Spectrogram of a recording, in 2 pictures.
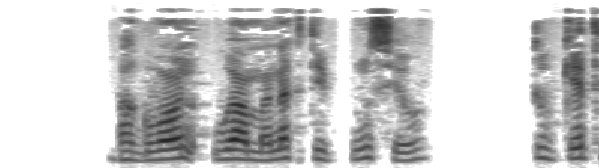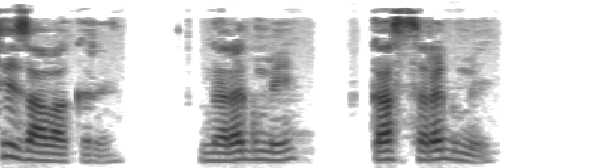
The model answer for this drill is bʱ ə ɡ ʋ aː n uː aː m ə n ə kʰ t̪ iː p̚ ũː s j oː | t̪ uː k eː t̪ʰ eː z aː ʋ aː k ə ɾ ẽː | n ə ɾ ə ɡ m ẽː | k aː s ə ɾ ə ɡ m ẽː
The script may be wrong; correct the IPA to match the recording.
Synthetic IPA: bʱ ə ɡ ʋ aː n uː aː m ə n ə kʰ t̪ iː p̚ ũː s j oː | t̪ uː k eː t̪ʰ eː z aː ʋ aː k ə ɾ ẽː | n ə ɾ ə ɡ m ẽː | k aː s ə ɾ ə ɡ m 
